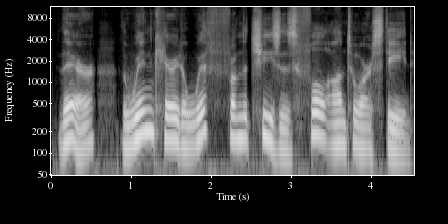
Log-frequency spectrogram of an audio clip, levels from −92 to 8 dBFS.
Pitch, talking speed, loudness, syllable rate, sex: 140 Hz, 185 wpm, -16 LUFS, 4.2 syllables/s, male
